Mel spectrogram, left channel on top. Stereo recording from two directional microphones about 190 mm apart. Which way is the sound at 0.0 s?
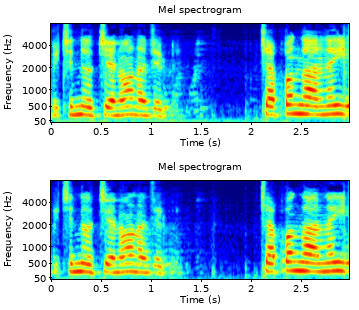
5° right (ahead or behind).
